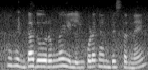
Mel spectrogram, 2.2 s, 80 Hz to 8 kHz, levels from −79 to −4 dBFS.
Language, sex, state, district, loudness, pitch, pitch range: Telugu, female, Telangana, Hyderabad, -15 LUFS, 245 Hz, 230-270 Hz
